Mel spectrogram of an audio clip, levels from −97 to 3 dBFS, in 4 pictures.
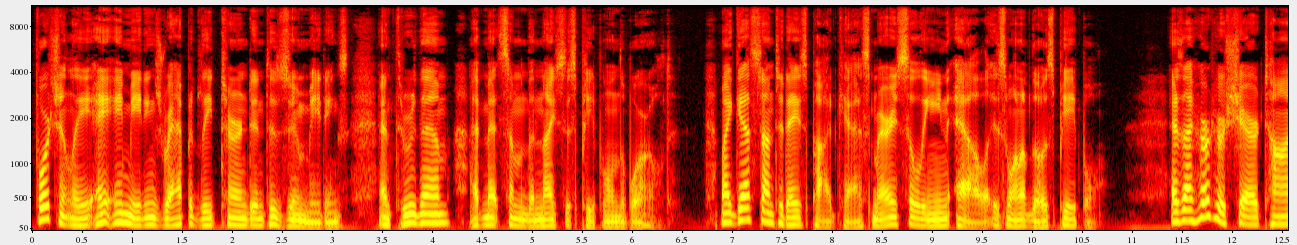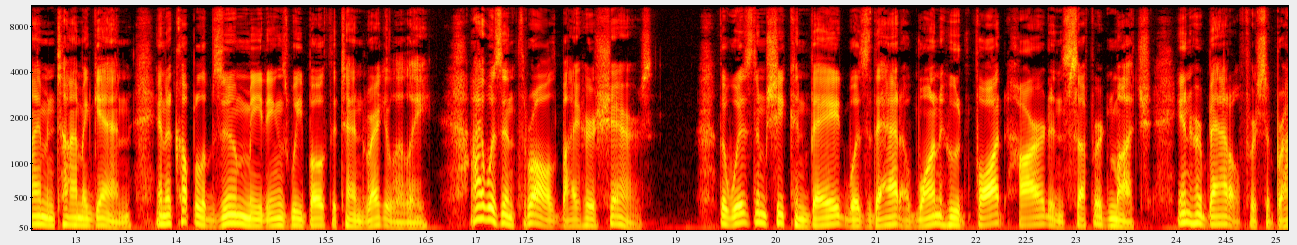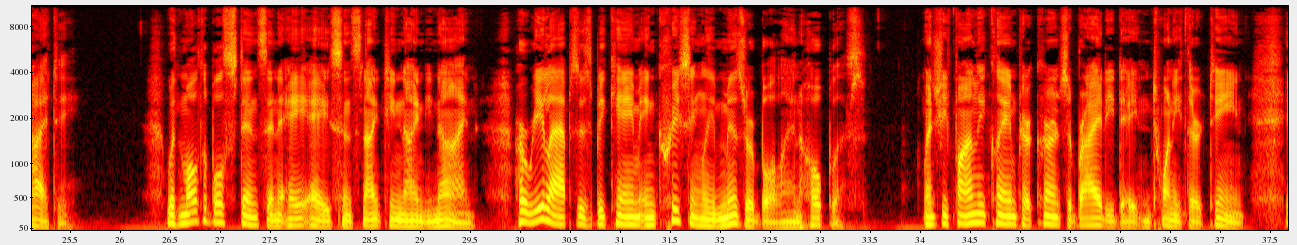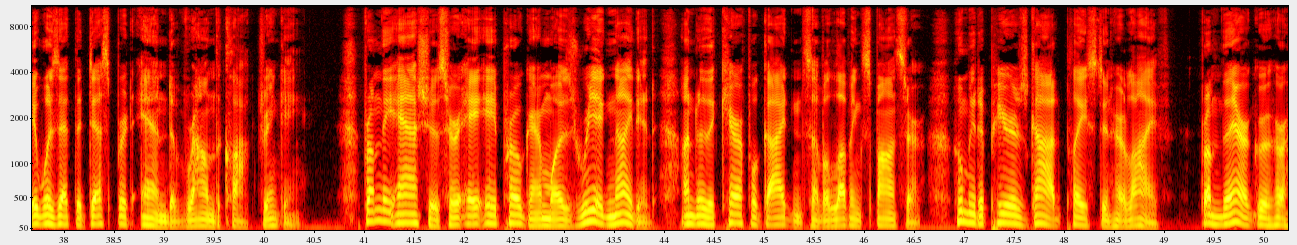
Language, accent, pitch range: English, American, 85-120 Hz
